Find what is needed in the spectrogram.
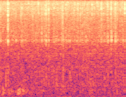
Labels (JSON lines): {"label": "ambient", "recorder": "HydroMoth"}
